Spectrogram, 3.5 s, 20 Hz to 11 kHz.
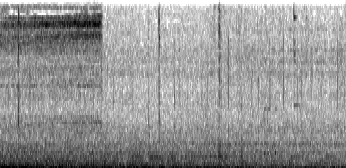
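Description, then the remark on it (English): Steady low road rumble from inside a car driving north in traffic on the 70, 71 freeway toward Irwindale, with a continuous engine and tire drone filling the cabin and faint whooshes of passing traffic; no one speaks. “Uh, just hit traffic. I am going north on the 70, 71 freeway.”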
